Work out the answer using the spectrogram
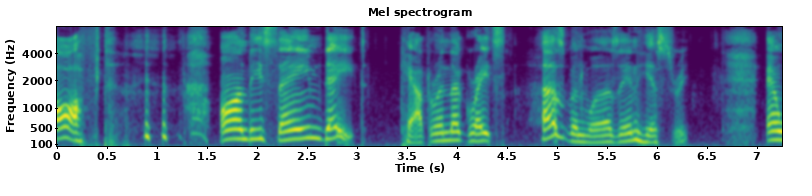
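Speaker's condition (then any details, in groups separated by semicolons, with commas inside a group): No condition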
